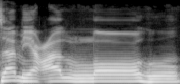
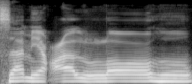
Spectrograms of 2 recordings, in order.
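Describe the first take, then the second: First: The L in Allahu is heavy and rounded. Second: The same.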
